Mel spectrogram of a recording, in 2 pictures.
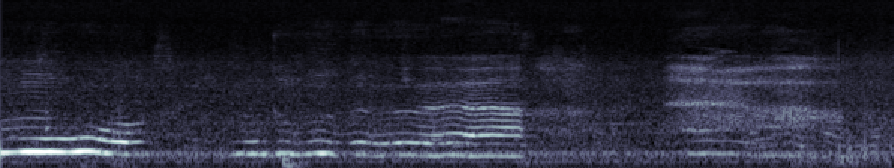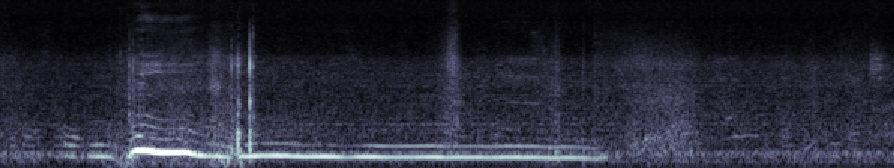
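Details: A person talks and hums in a small indoor room, the voice gliding in low tones with pauses between phrases; no animal sound is heard.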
